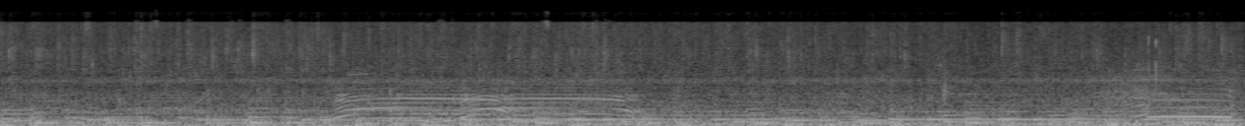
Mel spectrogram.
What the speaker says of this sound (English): Here come the cows.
